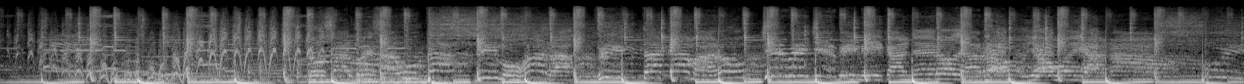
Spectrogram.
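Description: A song plays continuously and fairly loud in the background of a radio programme, driven by a repeating deep bassline and punchy beats, with scratchy turntable-like accents layered over the music and no talking.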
